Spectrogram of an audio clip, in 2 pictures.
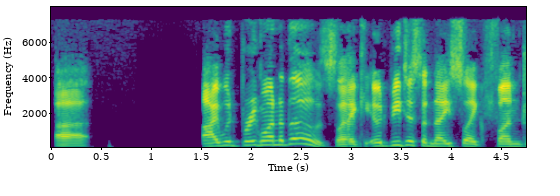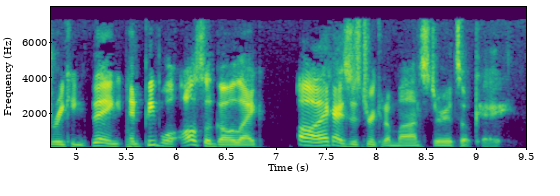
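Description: A man's voice: fairly high pitch, big pitch swings, moderate pace, fairly bright tone, muffled recording. A man talking casually as a podcast co-host, giving his offhand opinions. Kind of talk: casual chat, reviewing drinks.

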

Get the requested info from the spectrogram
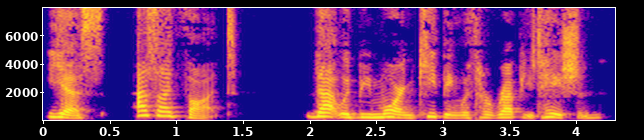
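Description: A woman's voice: mid-range voice, animated, dry recording, studio quality, natural voice. A woman playing a poised, inquisitive newspaper reporter who speaks politely and precisely, in 1940s radio drama style. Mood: confident. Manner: polite, precise, deliberate questioning.

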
